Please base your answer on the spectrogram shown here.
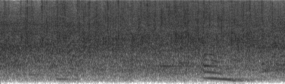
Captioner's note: audience laughing; audience laugh and clap; audience laughing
